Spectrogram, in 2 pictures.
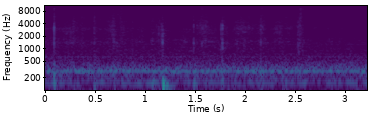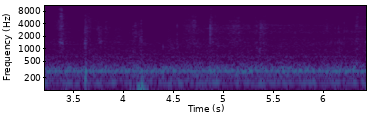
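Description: Baseball trading cards being handled and flipped through: faint rustling and soft clicks, with two soft thumps, over a steady low hum.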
